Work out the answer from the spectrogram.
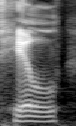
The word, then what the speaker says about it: Hill: Yeah, how to pronounce your name. It's Hill.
